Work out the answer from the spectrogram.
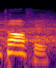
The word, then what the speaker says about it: Coffey: John Coffey, like the drink. just not spelled.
